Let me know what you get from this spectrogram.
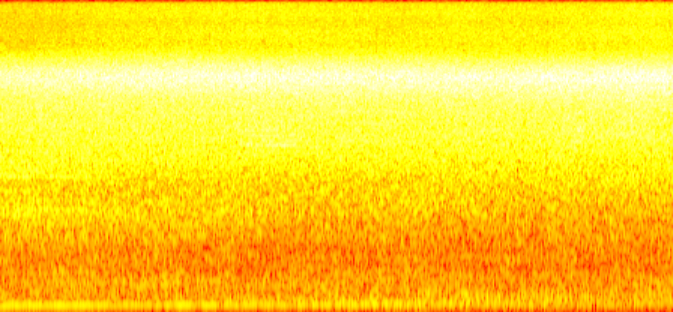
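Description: Heavy rain hissing steadily together with tyres swishing through water as traffic passes on the wet road. A passing truck's engine drones low at first, fading after about four seconds.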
